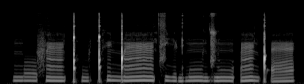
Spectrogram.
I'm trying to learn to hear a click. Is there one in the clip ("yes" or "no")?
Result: yes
